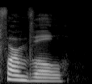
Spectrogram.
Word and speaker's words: Farmville: You kind of got to say it like Louisville. – Farmville. – That's right.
